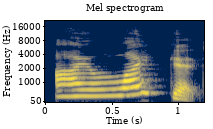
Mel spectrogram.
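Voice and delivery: pleased, slow and gentle approval; lightly voiced Mama Bear. Mama Bear approving Baby Bear's wooden bench idea, lightly voiced and slow.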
